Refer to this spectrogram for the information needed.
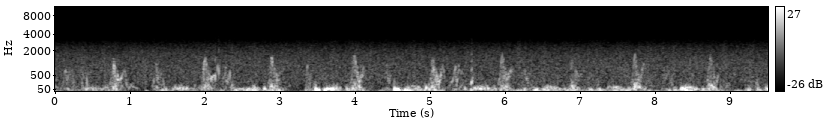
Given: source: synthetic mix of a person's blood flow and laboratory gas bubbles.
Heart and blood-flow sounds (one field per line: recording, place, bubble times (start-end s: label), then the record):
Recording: Doppler ultrasound of blood flow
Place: precordium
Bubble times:
0.33-0.46 s: bubbles
2.09-2.22 s: bubbles
2.28-2.37 s: bubbles
5.06-5.15 s: bubbles
5.51-5.61 s: bubbles
From the record:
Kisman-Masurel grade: 122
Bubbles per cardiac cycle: 1 to 2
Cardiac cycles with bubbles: 10 to 50%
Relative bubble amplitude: moderate (0.250 to 0.450)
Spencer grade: 2 (many but less than half of the cardiac periods contain bubble signals, singularly or in groups)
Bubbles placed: anywhere in the cardiac cycle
